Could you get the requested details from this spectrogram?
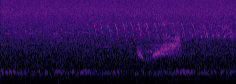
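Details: Black grouse: continuous low bubbling cooing, with one rising, hissing sneeze in the middle. A rapid series of high, thin notes from another bird repeats above.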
